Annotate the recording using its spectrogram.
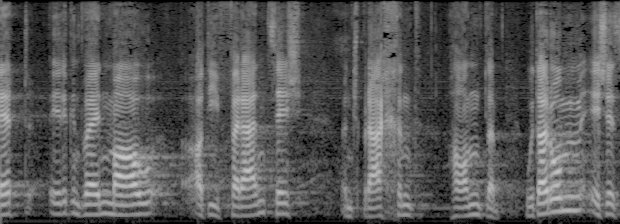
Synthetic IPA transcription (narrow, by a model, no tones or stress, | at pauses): ɛtɪɾɡən̩dʋɛnmɑːlɑ̰d̥ifəɾænt͡sɪʃ | ɛntʃpɾæχənd | hɑndlə | ʊd̥ɑɾʊmɪʃəs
